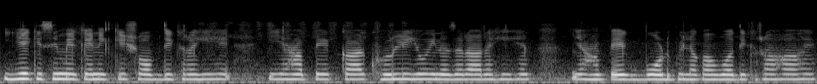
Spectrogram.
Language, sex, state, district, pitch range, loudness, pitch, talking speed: Hindi, female, Madhya Pradesh, Dhar, 230-240 Hz, -17 LUFS, 235 Hz, 205 wpm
